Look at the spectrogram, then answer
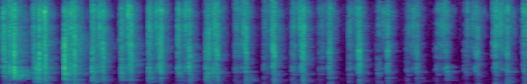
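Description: Tarot cards shuffled in quick, regular riffling bursts, each a crisp papery flutter, close and clear with no talking.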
